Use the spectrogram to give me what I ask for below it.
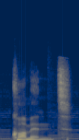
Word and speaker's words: comment: O T no final é mudo, a gente não fala, e o N tem aquele som nasal. Fica assim, comment.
